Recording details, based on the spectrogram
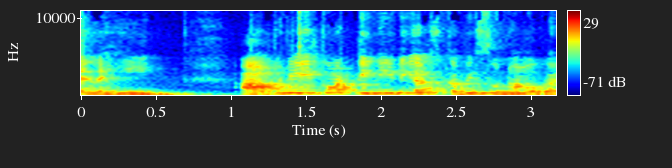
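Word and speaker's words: ctenidia: Pronunciation दोनों की same है, कंफ्यूज नहीं होना है.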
